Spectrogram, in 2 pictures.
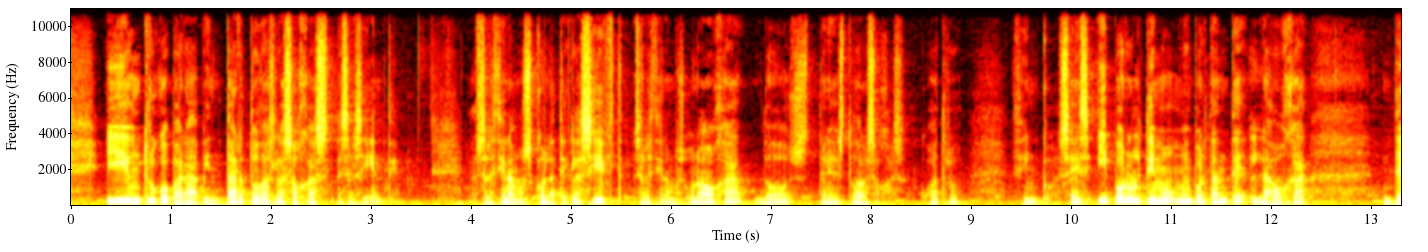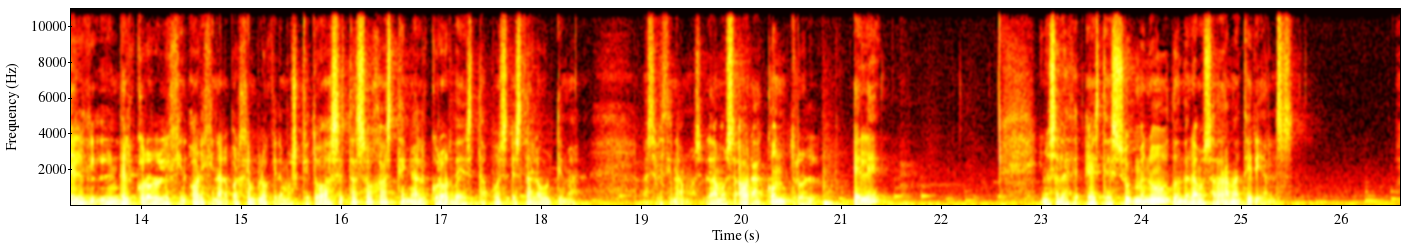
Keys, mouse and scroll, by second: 0.0 right click, 0.5-5.8 middle drag, 5.8 shift+right click, 6.7 shift+right click, 7.4 shift+right click, 8.4 shift+right click, 9.3 shift+right click, 10.0 shift+right click, 18.5 shift+right click.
